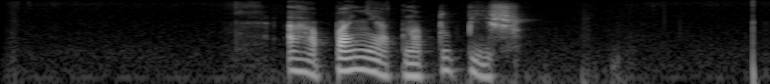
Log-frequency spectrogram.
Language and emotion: Russian, angry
